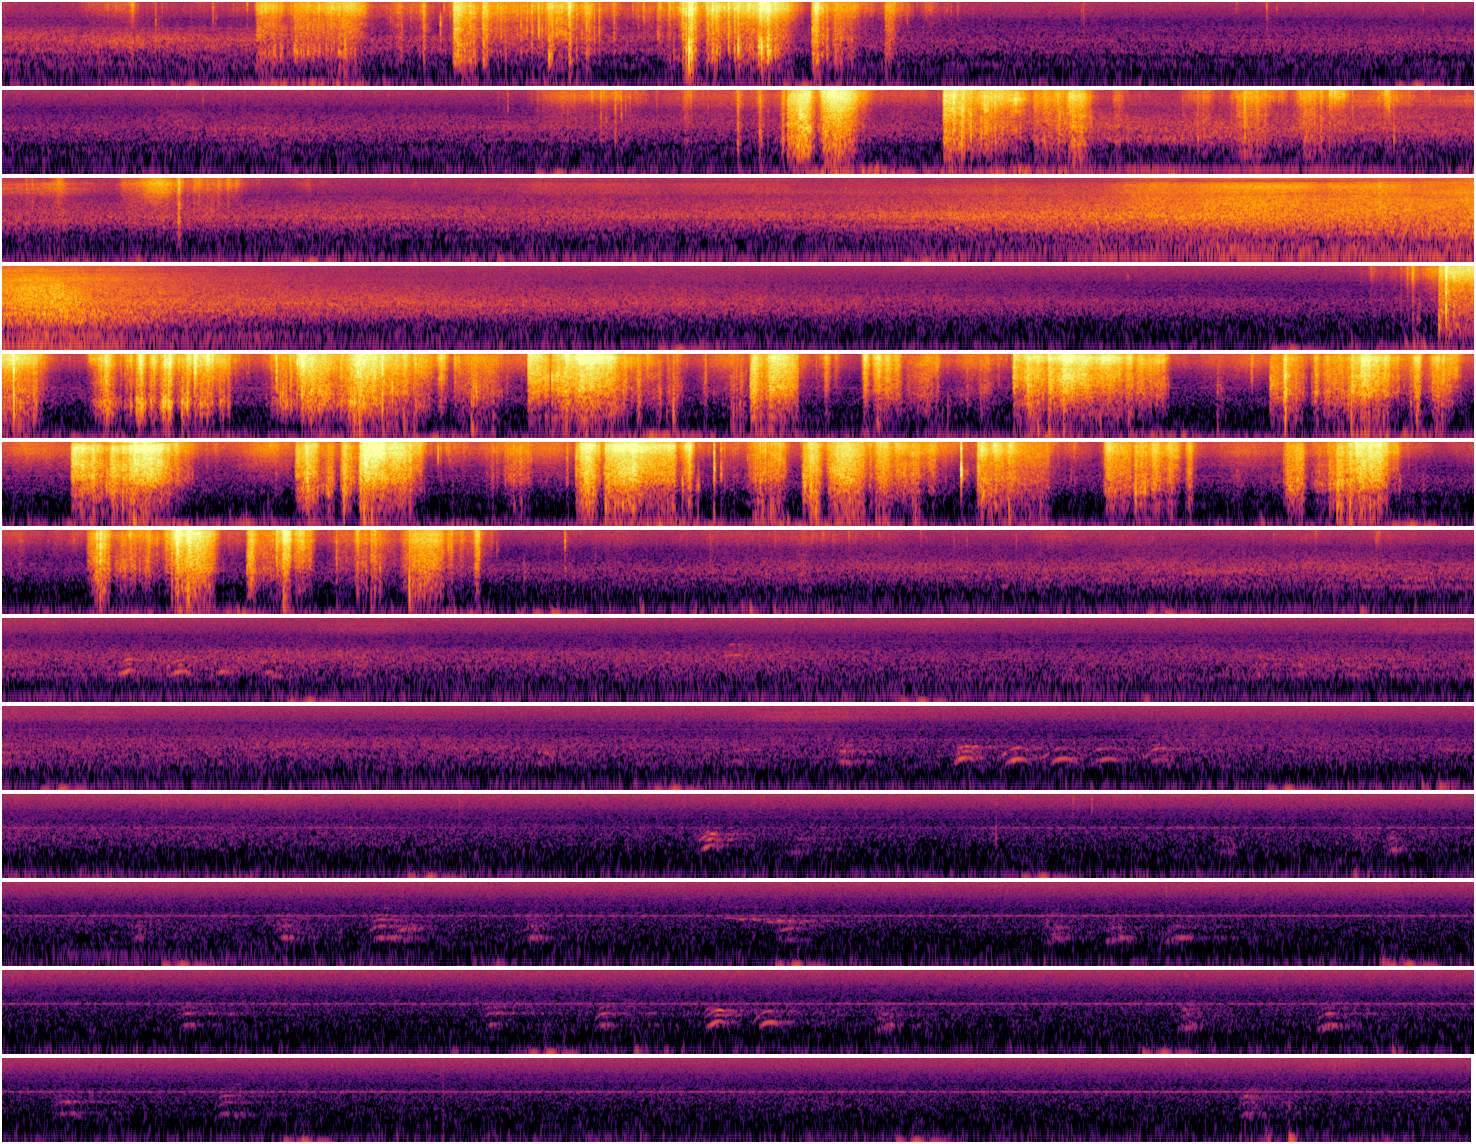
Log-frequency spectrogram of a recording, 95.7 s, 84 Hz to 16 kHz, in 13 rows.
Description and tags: Walking on hard packed crunchy snow in Sand Springs, Oklahoma on a cold night in early January 2010. When not walking, a cool breeze blew and you can hear dogs barking in distance Recorded with Zoom H4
